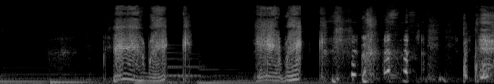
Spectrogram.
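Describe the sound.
A raspy, cartoonish duck voice, addressed as Donald, quacks and sputters in a string of loud bursts of garbled duck-like chatter over a faint sustained background tone, with a human voice imitating the sound.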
